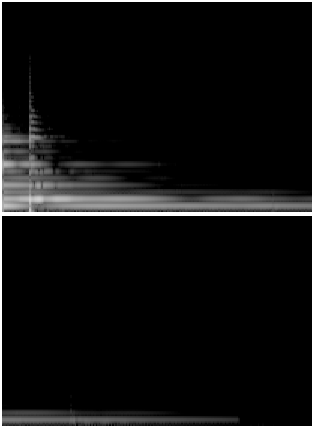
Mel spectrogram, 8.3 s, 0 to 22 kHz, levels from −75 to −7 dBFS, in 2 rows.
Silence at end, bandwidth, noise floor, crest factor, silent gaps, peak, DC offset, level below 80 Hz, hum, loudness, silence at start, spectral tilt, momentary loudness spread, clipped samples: 2.1 s; 3.9 kHz; -82 dBFS; 24 dB; none; -10 dBFS; under 0.1%; -52 dBFS; 50 Hz at -65 dBFS; -32 LUFS; 0 s; -9 dB/octave; 26 LU; under 0.1%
